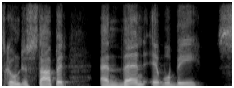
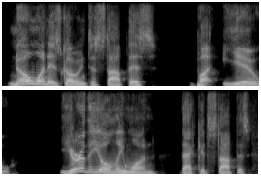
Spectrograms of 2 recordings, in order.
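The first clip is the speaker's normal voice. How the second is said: ordinary talk, nothing marked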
